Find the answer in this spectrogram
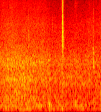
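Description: Steady road noise heard inside a moving car: a low, even hum of engine and tyres.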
